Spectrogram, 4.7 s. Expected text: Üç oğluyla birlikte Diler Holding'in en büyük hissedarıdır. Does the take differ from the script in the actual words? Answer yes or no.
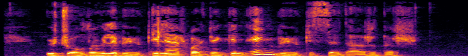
yes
